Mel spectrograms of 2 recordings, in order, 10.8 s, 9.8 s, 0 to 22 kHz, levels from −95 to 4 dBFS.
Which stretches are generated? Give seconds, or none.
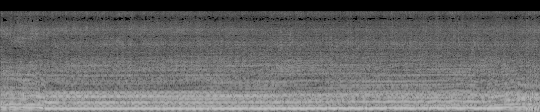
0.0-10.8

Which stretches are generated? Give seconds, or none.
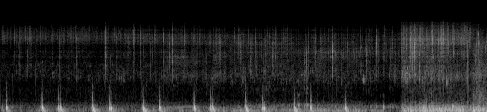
2.4-7.1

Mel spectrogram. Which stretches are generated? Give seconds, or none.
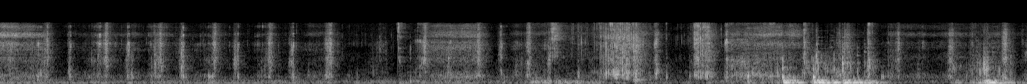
none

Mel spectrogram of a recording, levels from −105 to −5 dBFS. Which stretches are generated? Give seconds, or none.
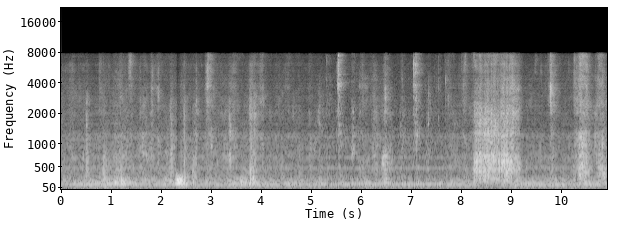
0.0-5.2; 6.0-6.5; 7.7-10.9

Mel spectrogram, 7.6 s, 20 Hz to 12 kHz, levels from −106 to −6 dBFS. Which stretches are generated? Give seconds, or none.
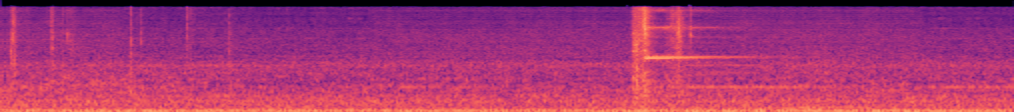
0.0-0.9; 2.8-6.9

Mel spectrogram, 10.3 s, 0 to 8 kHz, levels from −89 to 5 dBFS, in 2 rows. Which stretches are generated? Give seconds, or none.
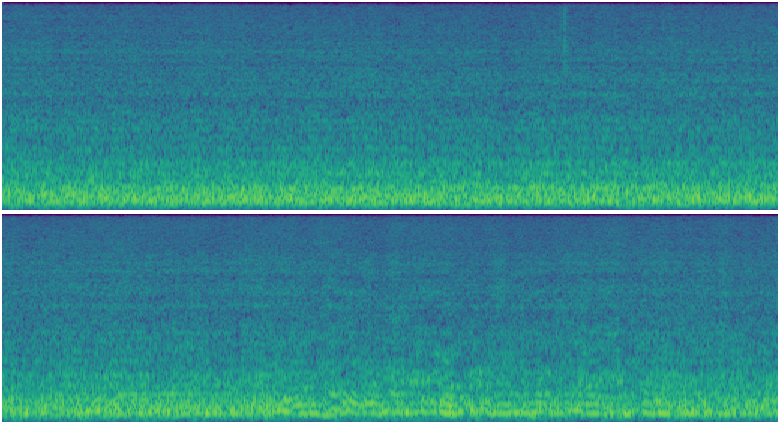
7.0-9.5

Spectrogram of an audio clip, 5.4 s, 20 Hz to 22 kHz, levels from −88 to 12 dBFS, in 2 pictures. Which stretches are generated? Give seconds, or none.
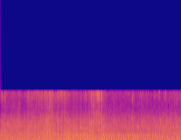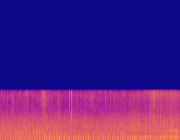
0.0-1.5; 4.7-5.4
